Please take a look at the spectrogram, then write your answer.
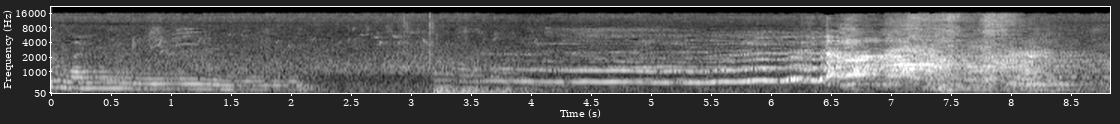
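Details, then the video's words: Fighting alley cats give low, drawn-out descending moans, then a long rising yowl that swells before breaking into a harsh, noisy spitting burst. "Deadly Cat Fights"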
